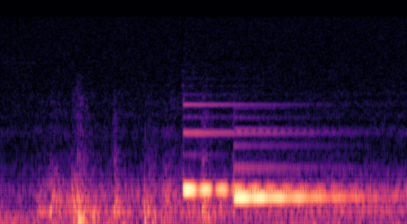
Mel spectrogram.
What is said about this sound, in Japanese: 瀬戸市役所前、瀬戸市役所前です。左側のドアが開きます。ご注意ください。ホームと電車の間が空いています。足元にご注意ください。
